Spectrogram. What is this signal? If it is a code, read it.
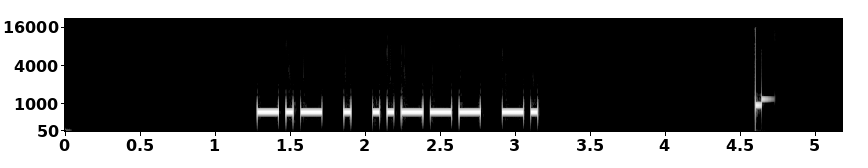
Morse code, heard as a keyed tone, about 25 wpm, 700 Hz. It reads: KE2N
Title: USA Call Signs - 4 Characters - 3x Character Spacing - 25wpm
